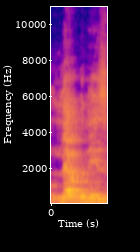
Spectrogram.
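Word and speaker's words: Leibniz: Gottfried William लेबनिज, LEIBNITZ भी लिख देते हैं और T साइलेंट भी है, और इसको लेबनिज ही पढ़ा जाता है।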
